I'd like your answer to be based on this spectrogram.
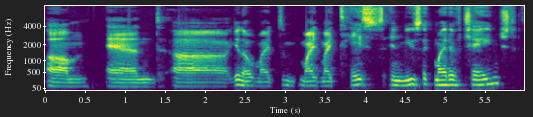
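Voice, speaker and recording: Male co-host from Pakistan, forties, low voice, reflective and halting in casual storytelling. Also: steady tone. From Pakistan, moved to the US around age ten. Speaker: podcast co-host telling his story.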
